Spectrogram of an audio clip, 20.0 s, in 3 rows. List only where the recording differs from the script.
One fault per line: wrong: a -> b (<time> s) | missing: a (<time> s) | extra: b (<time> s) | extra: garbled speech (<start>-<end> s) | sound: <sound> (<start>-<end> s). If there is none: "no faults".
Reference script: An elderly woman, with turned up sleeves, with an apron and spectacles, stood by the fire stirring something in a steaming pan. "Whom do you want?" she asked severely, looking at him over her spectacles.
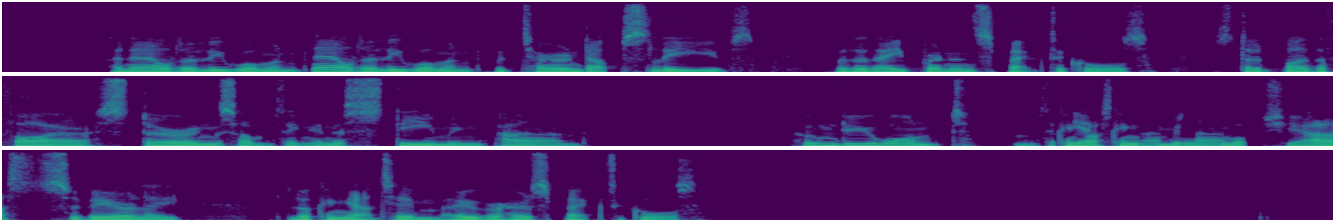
extra: elderly woman (1.6 s)
extra: garbled speech (11.7-12.9 s)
